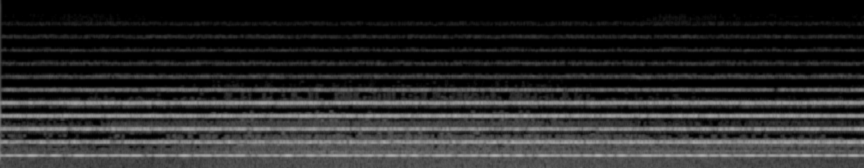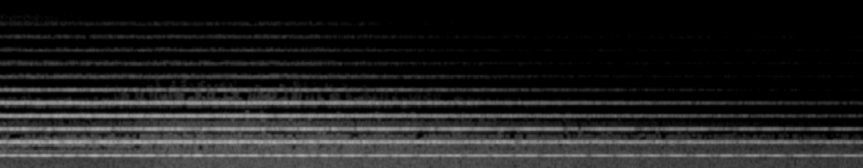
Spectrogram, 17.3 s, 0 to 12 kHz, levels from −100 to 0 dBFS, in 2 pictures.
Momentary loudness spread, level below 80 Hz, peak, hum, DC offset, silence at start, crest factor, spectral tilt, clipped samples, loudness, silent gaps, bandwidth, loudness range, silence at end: 13 LU; -76 dBFS; -22 dBFS; none; under 0.1%; 0 s; 14 dB; 1 dB/octave; under 0.1%; -32 LUFS; none; 9.8 kHz; 8 LU; 0 s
